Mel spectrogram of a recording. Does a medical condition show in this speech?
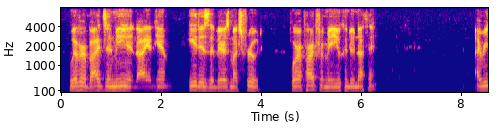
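Yes: Parkinson's disease, mild.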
